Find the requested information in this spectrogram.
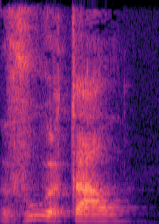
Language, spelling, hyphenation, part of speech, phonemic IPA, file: Dutch, voertaal, voer‧taal, noun, /ˈvur.taːl/, Nl-voertaal.ogg
- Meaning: language of exchange, working language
